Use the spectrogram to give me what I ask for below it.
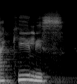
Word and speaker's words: Achiles: Sim, meu pai é Achiles Monteiro de Morais, mas é complicado porque tem que pronunciar Aquiles e e minha mãe Ana com dois ns, ela exige isso.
